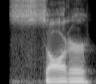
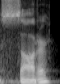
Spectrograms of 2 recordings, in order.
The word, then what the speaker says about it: solder: Are you pronouncing the L? No, solder. Okay. Solder. You're just kind of barely like, I'm just picking up a tiny bit of that silent L in there.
